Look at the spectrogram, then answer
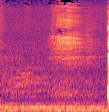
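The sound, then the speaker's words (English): A quiet breathy inhale followed by a single sudden, loud sneeze bursting out at the very end over a low background hum. “I have to sneeze.”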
